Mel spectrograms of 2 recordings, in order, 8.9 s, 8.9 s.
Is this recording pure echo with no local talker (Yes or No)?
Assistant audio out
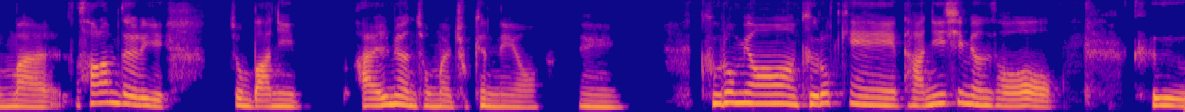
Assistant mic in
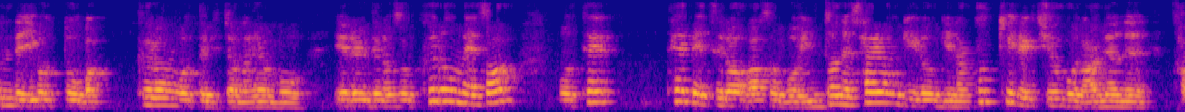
No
